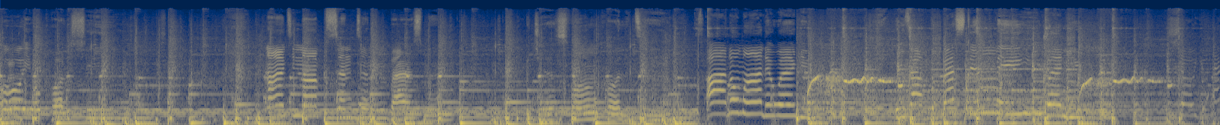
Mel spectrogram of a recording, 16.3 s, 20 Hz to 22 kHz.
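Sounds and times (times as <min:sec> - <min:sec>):
pop backing of drums, bass and keys: 0:00.0 - 0:16.2
bright whistled melody in a pop song: 0:10.7 - 0:16.2.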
